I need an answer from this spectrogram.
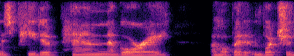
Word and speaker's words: Panagore: Panagore. Panagore. It's Panagore. It's a made up Greek name as opposed to an Italian name.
